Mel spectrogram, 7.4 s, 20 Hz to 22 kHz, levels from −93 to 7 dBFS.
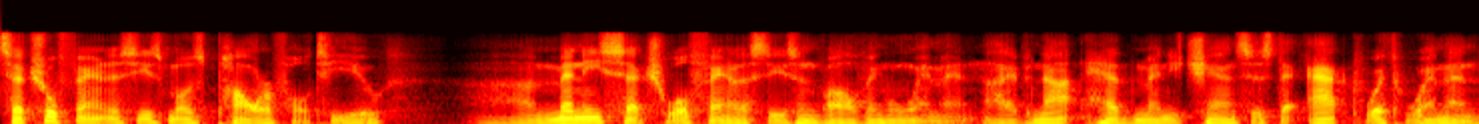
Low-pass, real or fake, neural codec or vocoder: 7.2 kHz; fake; codec, 16 kHz, about 1 kbps, DyCAST, with the encoder's durations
